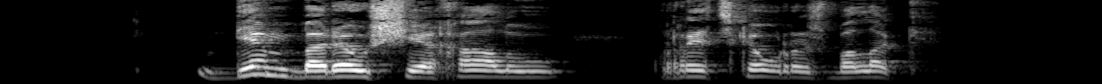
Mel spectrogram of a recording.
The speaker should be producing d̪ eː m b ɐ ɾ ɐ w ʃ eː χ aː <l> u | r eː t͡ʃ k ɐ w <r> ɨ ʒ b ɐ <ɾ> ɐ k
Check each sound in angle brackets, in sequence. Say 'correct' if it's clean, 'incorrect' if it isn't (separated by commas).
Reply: correct, correct, incorrect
